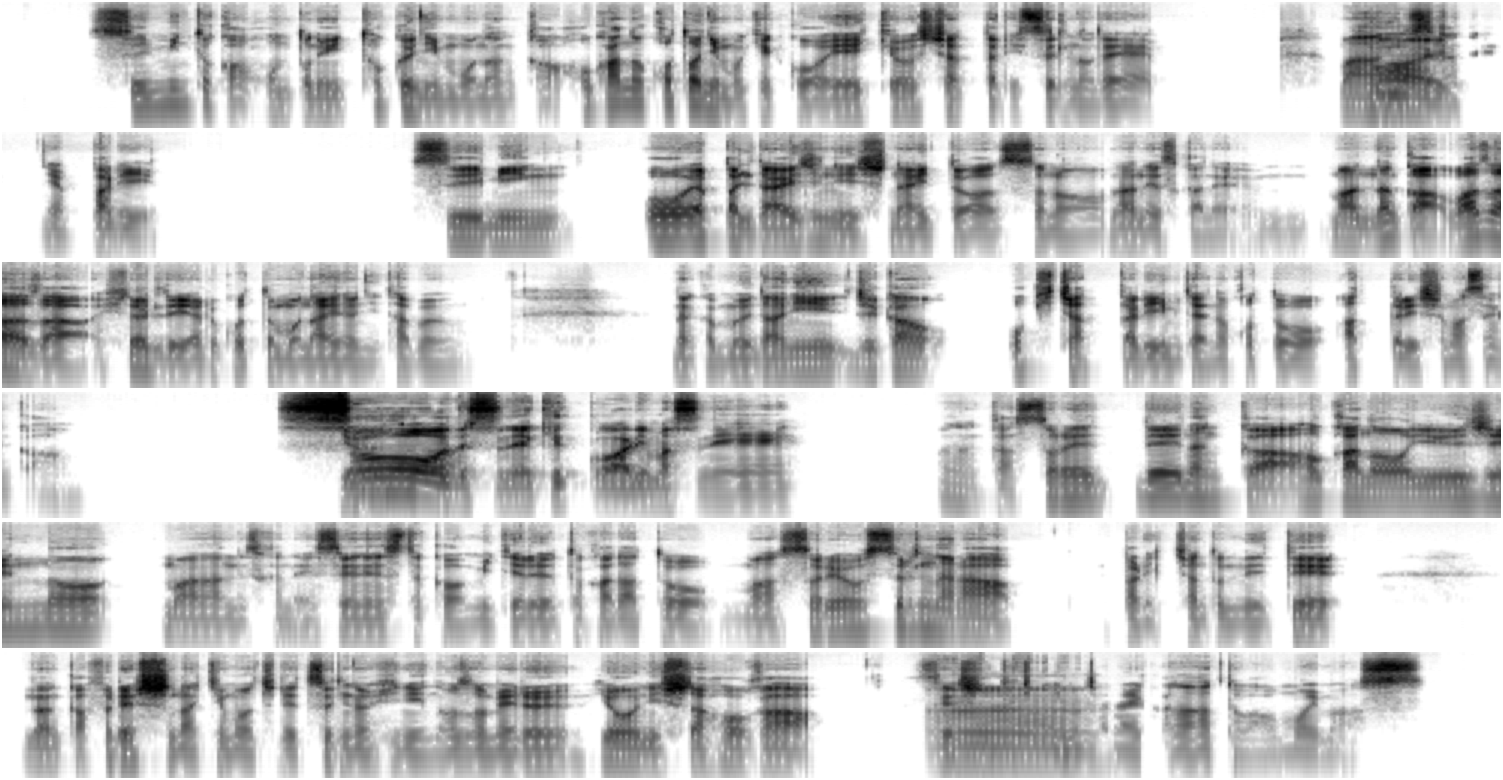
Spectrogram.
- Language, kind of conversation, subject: Japanese, advice, 趣味に取り組む時間や友人と過ごす時間が減って孤独を感じるのはなぜですか？
- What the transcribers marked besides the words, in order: none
